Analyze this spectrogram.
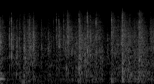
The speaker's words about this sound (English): making more paper rustling sounds.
